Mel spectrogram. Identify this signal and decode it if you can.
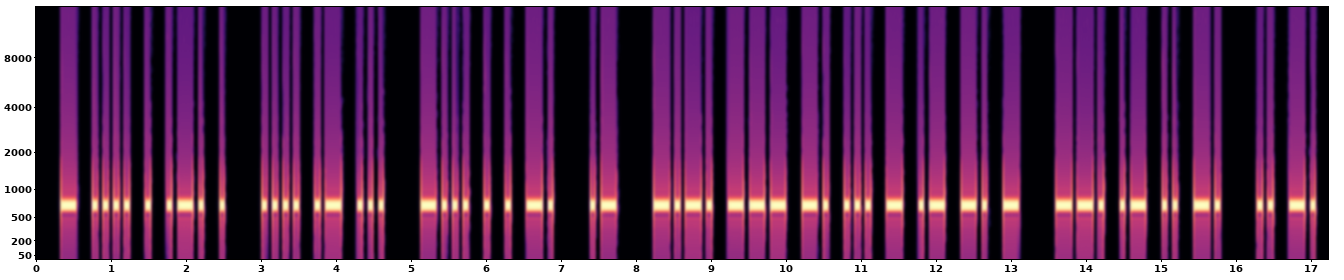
Morse code, heard as a keyed tone, about 17 wpm, 700 Hz. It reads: THERE HAS BEEN A CONSTANT GAIN IN
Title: Sentences from Top 1500 Words 17wpm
